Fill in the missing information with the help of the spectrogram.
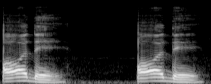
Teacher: দাল কলকলার হরফ নিচের দিকে ধাবিত করে ধাক্কা দিয়ে উচ্চারণ করতে হবে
